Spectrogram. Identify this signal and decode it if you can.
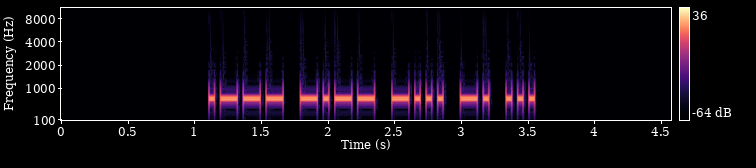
Morse code, heard as a keyed tone, about 27 wpm, 700 Hz. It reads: JYBNS
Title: Code Groups - 5 Letters - 28wpm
